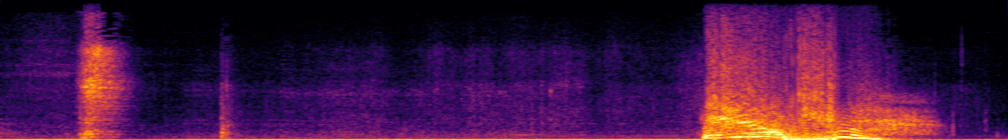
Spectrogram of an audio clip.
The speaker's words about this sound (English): They come in thick and fast. Really tickling. I'm very powerful. Oh. My voice is going. That's sneezing so much.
